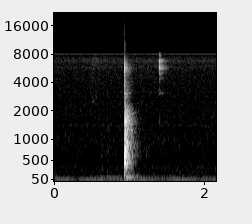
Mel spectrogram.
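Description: A 24 g steel-tip dart thudding into a bristle dartboard once, about a second in, followed by a faint tick half a second later.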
